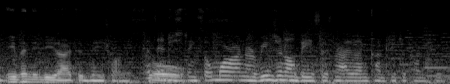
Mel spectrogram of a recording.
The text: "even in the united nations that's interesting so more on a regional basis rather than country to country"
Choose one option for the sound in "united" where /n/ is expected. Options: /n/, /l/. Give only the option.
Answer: /l/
